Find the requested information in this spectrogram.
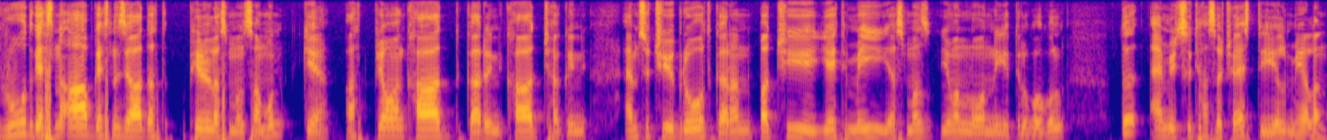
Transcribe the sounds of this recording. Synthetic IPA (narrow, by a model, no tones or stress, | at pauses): ɾuːd̪ɡɐsʲnɨaːp̚ɡɐsnɨzʲaːd̪ɐt̪ʰpʰiɾɖɐsmɐnzsɐmunkẽɐt̪̚ʰpʰʲɐʋɐnkʰaːd̪̚kɐɾɨnʲkʰaːd̪̚t͡ʃʰɐkɨnʲ | ɐmsɨt͡ʃʰujɡɾoːt̪ʰkɐɾɐnpɐd̪̚t͡ʃʰijet̪ʲʰmɐjjɐsmɐnzjiʋɐnloːnːɨjit̪ilɡoɡul | t̪ɨɐmʲit͡ʃʰʲsɨt̪ʲʰhɐsɐt͡ʃʰɛːsʲt̪iːlmeːlɐn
